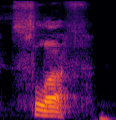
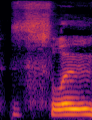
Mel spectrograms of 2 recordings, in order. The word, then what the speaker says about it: Slough: Well, not if they've met your grandfather, my father, who says slough rhymes with plow. But I get called Slew, Slough, Slaw.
